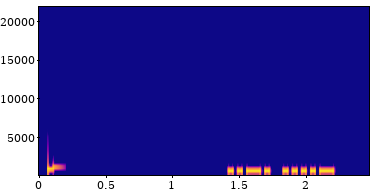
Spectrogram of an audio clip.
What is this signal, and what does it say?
Morse code, heard as a keyed tone, about 36 wpm, 700 Hz. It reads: F 4
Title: Single-Letter Single-Number 35wpm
